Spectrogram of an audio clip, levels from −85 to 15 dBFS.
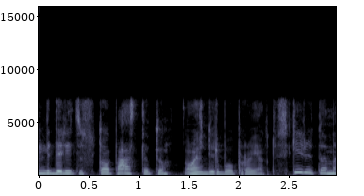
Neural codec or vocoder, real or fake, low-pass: codec, 16 kHz, 4 kbps, FreqCodec, larger model; fake; 7.2 kHz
